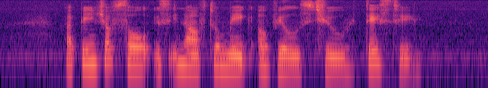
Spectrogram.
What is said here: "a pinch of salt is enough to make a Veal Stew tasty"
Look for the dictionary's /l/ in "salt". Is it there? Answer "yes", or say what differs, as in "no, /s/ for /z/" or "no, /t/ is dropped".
yes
